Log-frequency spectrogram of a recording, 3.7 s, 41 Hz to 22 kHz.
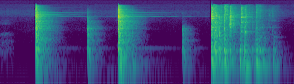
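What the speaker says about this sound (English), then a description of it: "with a hammer you can knock a little bit on this" Five sharp metallic hammer knocks on a windshield wiper arm bolt of a Mercedes W203 C-Class, close up, the last ones coming in a quick burst of several rapid strikes.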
